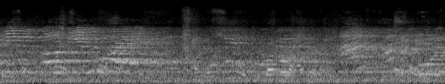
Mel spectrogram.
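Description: Background voices in a large indoor hall: children calling and shouting at play, mixed with general chatter.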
